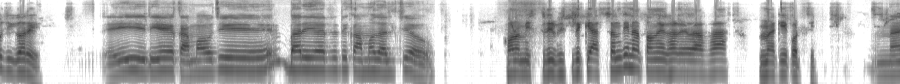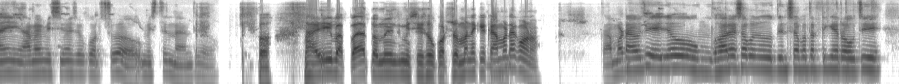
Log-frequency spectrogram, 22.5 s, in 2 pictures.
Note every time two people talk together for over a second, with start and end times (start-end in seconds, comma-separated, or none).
none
